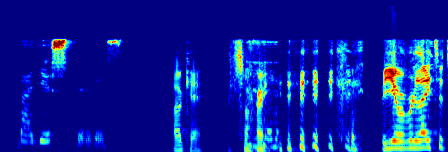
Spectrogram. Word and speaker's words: Ballesteros: In Italian it's Ballesteros, but in Spanish it's Ballesteros.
